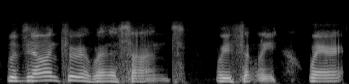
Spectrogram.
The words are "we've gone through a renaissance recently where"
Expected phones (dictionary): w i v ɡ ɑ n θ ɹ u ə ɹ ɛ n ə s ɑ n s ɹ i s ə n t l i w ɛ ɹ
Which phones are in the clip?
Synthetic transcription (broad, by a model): w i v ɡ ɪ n θ ɹ u ə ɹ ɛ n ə s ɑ n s ɹ i s ə n t l i w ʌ ɹ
